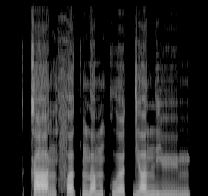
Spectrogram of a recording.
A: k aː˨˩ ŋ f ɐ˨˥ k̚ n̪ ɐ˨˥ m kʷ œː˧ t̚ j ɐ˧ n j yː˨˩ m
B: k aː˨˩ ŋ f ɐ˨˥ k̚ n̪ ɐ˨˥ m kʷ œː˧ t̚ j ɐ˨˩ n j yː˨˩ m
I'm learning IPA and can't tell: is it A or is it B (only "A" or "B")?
A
